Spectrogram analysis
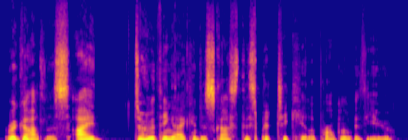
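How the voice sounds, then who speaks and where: A man's voice: lowish voice, fairly quick, creaky, a little mellow, slightly rough, no room sound, studio quality. A man voicing a prim, guarded young female pony student with a formal, hesitant manner in a story reading. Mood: curt, guarded.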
